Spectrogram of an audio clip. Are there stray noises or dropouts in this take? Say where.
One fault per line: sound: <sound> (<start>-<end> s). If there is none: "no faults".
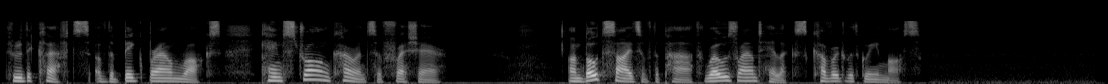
no faults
